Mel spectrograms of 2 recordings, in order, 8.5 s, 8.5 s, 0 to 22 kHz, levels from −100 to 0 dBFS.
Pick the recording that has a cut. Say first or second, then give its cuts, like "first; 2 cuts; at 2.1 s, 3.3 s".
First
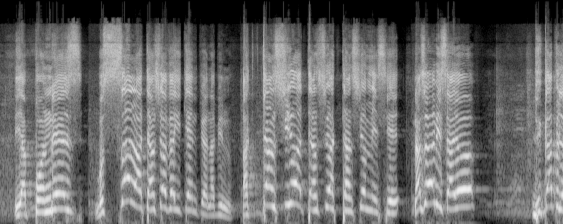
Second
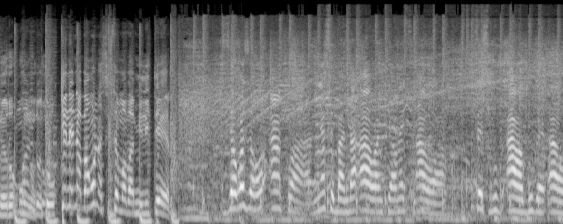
first; 3 cuts; at 1.3 s, 3.5 s, 6.1 s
